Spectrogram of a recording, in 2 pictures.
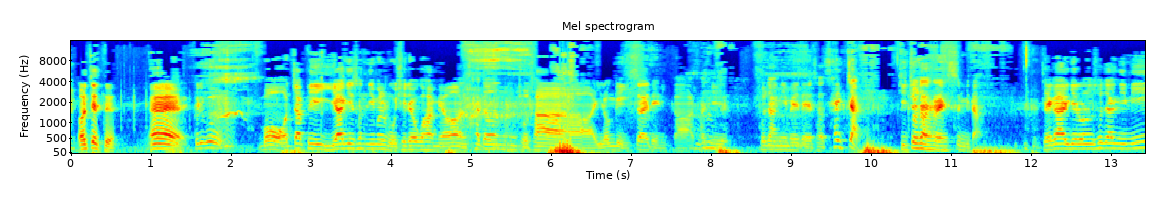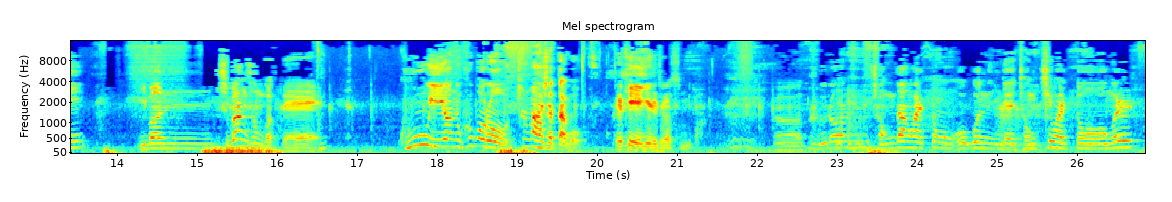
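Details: Adult man with a brain lesion disability who describes himself as unable to speak well, with tangled pronunciation and blocked speech; dysarthric speech.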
